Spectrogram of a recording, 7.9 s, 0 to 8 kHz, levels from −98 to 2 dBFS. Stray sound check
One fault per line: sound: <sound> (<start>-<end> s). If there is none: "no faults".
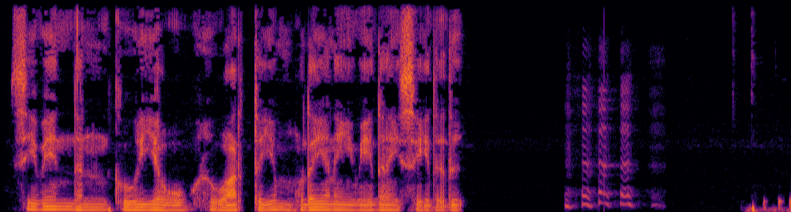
sound: laugh (5.6-6.7 s)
